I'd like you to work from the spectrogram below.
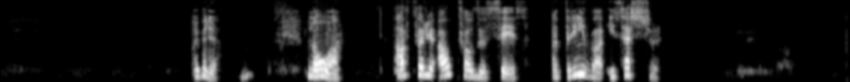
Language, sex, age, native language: Icelandic, female, 70-79, Icelandic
